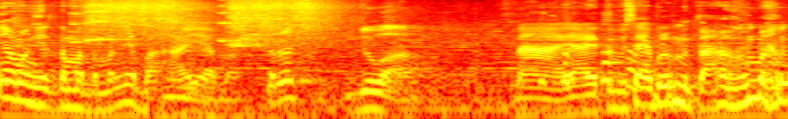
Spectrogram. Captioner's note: giggle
